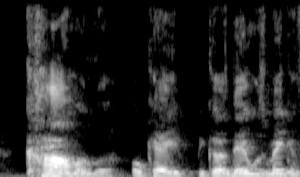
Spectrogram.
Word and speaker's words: Kamala: now is because if camela Harris or let my bad kamla okay because they was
